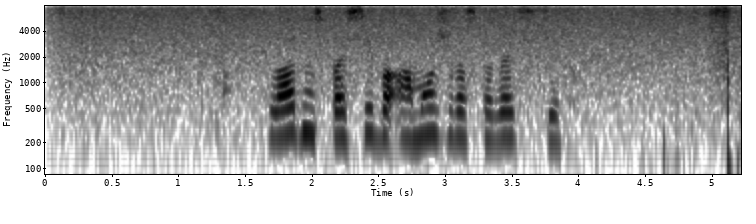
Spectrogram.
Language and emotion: Russian, neutral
